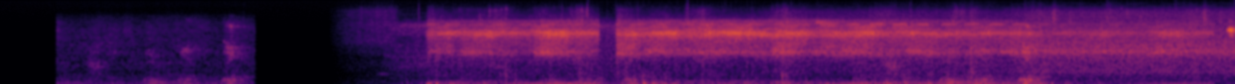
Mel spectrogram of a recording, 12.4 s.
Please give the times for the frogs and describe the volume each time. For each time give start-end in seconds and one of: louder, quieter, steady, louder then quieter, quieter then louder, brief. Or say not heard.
4.2-12.3 quieter.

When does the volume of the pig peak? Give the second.
10 s.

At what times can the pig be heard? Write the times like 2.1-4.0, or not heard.
0.6-2.5, 4.7-6.6, 8.5-10.6.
